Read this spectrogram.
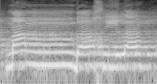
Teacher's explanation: jadi non mati diganti dengan mim mati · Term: iqlab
